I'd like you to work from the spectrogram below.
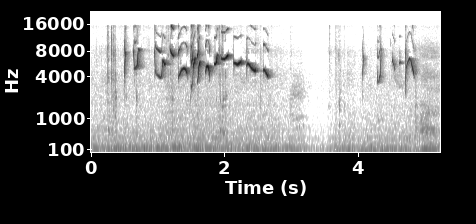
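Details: Brown-throated sunbird singing as a trapping lure: a short rush of high, jumbled twittering notes lasting under two seconds, silence, then a few scattered thin chirps with faint low hum.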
